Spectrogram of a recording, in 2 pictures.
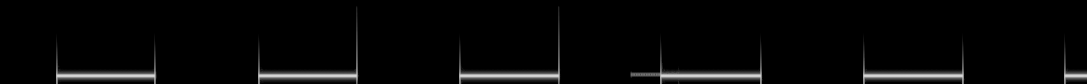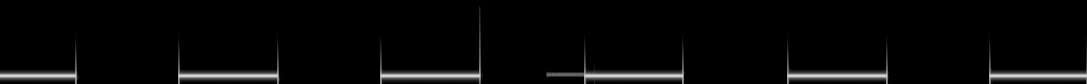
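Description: Electronic beep tone repeating evenly: about eleven one-second beeps of a single steady pitch, one every two seconds, each starting and stopping with a click. A fainter, slightly higher tone comes just before two of the beeps.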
